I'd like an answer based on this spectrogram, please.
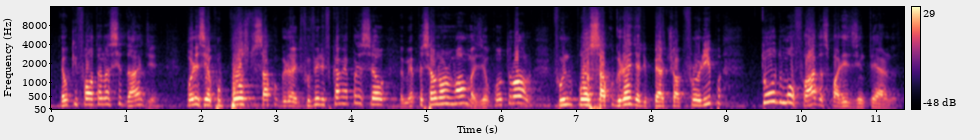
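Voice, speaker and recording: A man talks at a fairly quick pace in a high pitch. His intonation is lively. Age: 70s. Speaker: citizen speaking at public meeting. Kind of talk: public meeting comment.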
